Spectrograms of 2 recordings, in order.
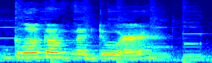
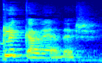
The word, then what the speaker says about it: Gluggaveður: Glogovadur. The D, it's not actually a D. Oh, that's why it has that little line on it? Yeah. Gluggaveður.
